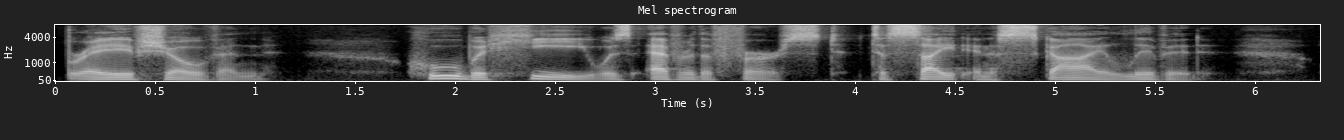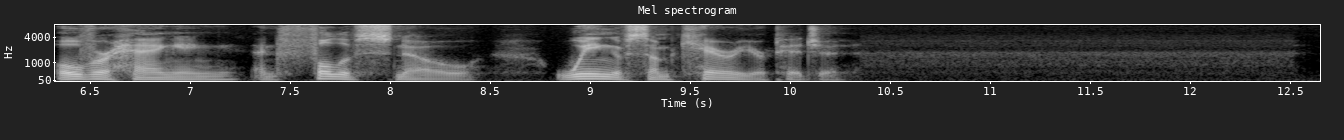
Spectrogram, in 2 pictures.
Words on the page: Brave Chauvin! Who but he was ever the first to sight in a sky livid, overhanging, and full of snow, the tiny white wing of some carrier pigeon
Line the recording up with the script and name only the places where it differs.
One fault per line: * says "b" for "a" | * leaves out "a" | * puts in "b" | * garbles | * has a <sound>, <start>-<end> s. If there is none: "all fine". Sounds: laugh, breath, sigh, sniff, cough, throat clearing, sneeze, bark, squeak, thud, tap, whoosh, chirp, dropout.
* leaves out "the tiny white"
